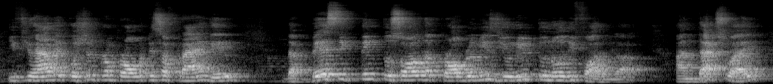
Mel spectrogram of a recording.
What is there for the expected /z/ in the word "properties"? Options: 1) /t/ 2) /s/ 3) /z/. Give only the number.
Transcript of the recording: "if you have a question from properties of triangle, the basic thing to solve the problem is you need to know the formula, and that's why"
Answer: 2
